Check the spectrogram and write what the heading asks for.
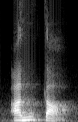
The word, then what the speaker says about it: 앉다: 앉다, to sit. Only 니은 is used.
